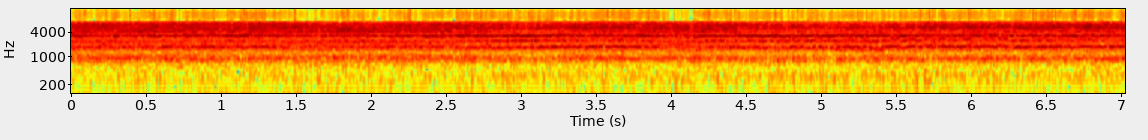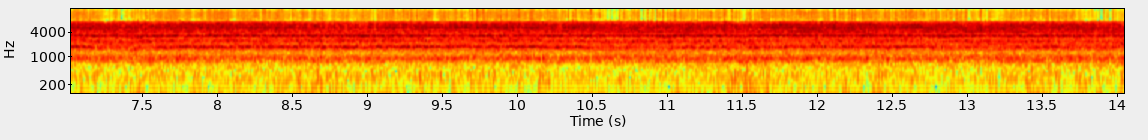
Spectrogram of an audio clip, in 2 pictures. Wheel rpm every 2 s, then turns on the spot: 230, 220, 220, 230, 230, 230, 220.
none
